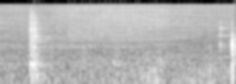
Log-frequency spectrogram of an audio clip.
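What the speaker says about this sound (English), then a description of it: "That's exactly the sizzle I'm looking for." Steady, quiet sizzling of scallops searing in a hot pan, with a few sharp clicks and scrapes near the start and end.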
